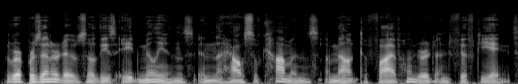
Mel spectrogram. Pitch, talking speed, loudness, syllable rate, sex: 95 Hz, 210 wpm, -21 LUFS, 6.2 syllables/s, male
